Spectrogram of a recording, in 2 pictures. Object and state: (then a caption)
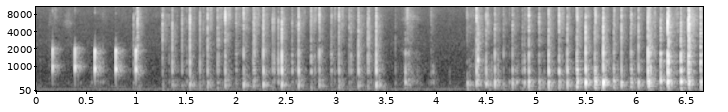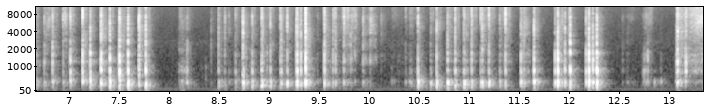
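Paperback book with glossy card cover. A medium paperback novel, a solid stack of paper with a glossy card cover, is held in the hands while long painted nails and fingertips tap and scratch the front cover, then the back cover. It starts with a few separate taps, then becomes quiet, dry, rapid clicking and scratching with a mid-range thud and almost no ring. Brief pauses break up the sound.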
